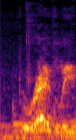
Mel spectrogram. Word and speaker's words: Bredli: cool clutch from my stonewash bradley python that's right that's the right way to say it i have australian friends bradley python uh she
